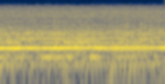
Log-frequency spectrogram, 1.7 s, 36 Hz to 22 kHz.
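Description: In Forza Horizon 5, a Lamborghini engine drones at high revs with a strong steady tone for under two seconds. It is loud and alone, with no talk over it.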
